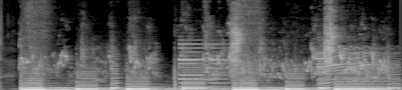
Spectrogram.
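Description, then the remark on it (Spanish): Small parakeets, similar to Australian budgerigars and endemic to the Islas Marías, chirp in a loud run of short warbling bursts, one after another with brief gaps and no talking. “Otros pequeños periquitos, tipo pericos australianos que también son endémicos de ahí.”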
